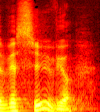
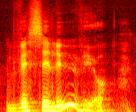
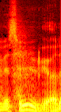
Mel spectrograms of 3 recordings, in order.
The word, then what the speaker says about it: Vesuvio: märkliga uttalet att han, att han uttalade, uttalade Vesuvio. Vesiluvio. Va? När jag frågade Nej. vilka pizzor de hade. Då sa han att de hade en Vesiluvio. Det tycker jag var märkligt.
